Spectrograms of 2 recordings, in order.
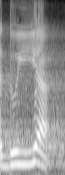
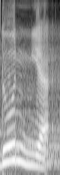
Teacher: Nah, ketika ada nun sukun dia menyatu dalam satu kalimat dengan huruf ya, maka dari hukum bacaan idgham berubah menjadi bacaan idhar ya. Jadi dibaca nunnya ini jelas, nggak boleh dibaca duya ya, tapi dunya jelas bunyi n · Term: idhar mamnu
